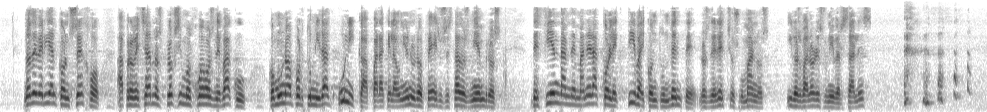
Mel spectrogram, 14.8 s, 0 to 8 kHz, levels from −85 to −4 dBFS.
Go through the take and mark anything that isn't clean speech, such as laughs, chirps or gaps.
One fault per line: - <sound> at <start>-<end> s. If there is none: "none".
- laugh at 13.5-14.6 s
